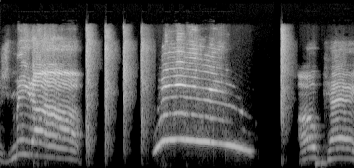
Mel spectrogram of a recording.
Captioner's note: claps hands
